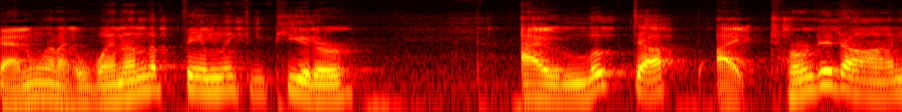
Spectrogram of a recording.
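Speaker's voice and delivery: ordinary delivery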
